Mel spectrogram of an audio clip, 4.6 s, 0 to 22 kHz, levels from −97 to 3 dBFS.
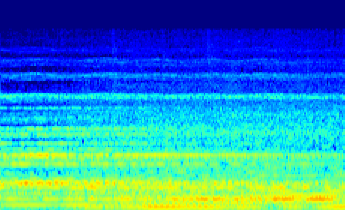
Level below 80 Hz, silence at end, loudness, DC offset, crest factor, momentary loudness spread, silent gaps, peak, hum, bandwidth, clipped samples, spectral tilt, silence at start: -38 dBFS; 0 s; -30 LUFS; under 0.1%; 12 dB; 2 LU; none; -18 dBFS; none; 9 kHz; under 0.1%; -8 dB/octave; 0 s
